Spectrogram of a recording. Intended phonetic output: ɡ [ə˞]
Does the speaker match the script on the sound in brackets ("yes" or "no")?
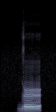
yes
